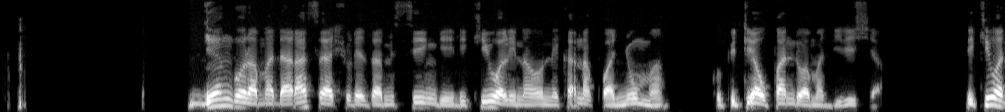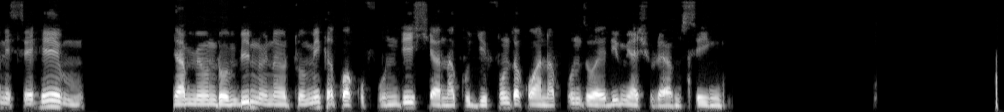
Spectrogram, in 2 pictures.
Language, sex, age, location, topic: Swahili, male, 25-35, Dar es Salaam, education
